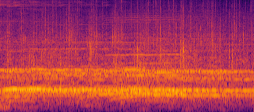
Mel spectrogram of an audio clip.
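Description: An audience applauds steadily to call up a singer's next stage performance, a dense patter of many hands clapping at an even loudness throughout, with a sustained hum of tones underneath and no one speaking.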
